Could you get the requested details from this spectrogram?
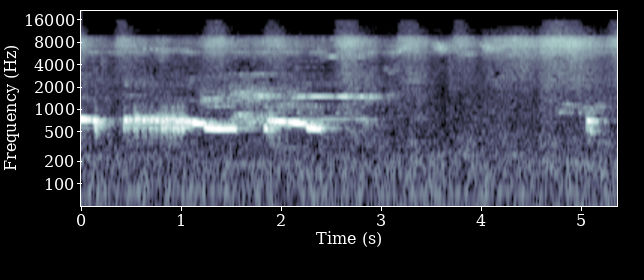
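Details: ['Spotted dove of the Kelantan type cooing: a few low, hollow coos, the second drawn out and falling, then a pause and one short coo near the end, in a quiet indoor space.']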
